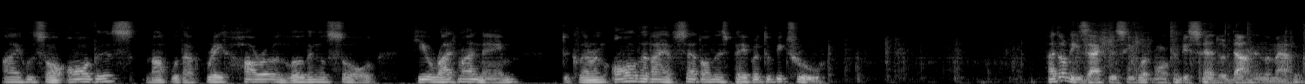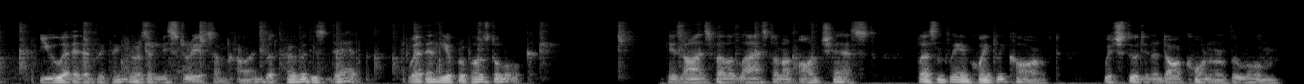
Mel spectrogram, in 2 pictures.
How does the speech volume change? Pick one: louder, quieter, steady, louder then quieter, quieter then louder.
steady.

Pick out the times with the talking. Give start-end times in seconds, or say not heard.
0.0-8.2, 10.4-18.4, 19.6-25.9.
